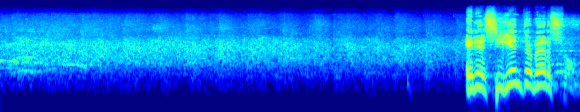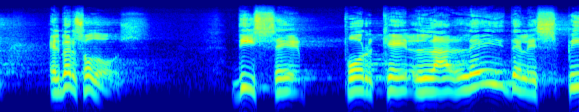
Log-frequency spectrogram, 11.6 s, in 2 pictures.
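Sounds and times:
crowd applause: 0:00.0 - 0:05.1
speech: 0:04.6 - 0:07.2, 0:08.1 - 0:11.5.

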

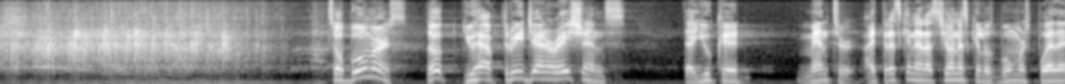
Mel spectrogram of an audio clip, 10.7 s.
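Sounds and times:
crowd clapping: 0:00.0 - 0:03.3
speech: 0:03.3 - 0:10.6.

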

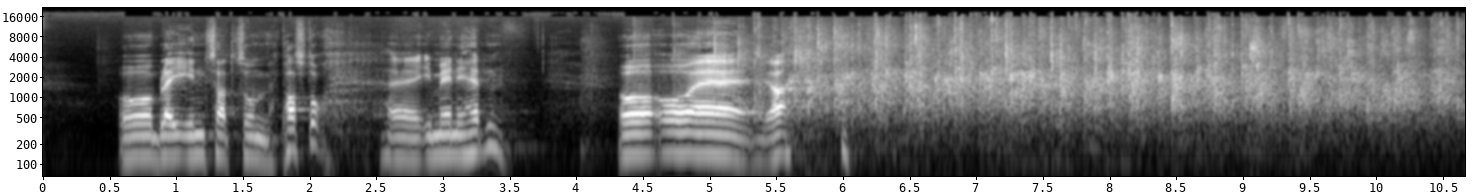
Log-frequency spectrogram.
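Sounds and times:
speech: 0:00.6 - 0:03.6, 0:04.3 - 0:06.2
audience clapping: 0:04.4 - 0:10.6.

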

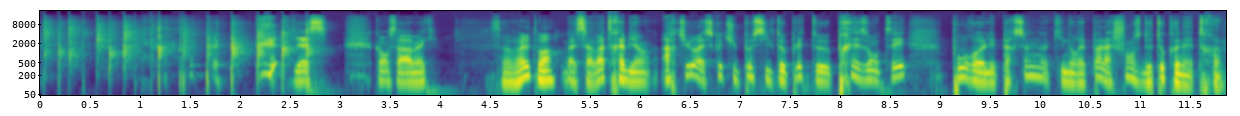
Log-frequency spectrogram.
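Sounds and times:
hand clapping: 0:00.0 - 0:02.9
laughter: 0:01.0 - 0:02.6
speech: 0:01.5 - 0:11.8.

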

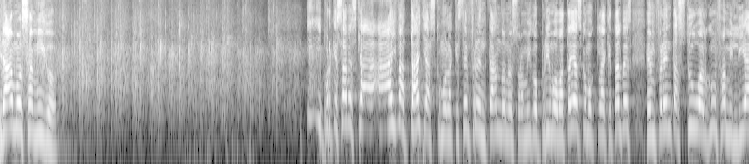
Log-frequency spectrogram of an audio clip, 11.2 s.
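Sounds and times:
speech: 0:00.0 - 0:01.0, 0:04.8 - 0:11.2
audience applause: 0:00.0 - 0:05.3.

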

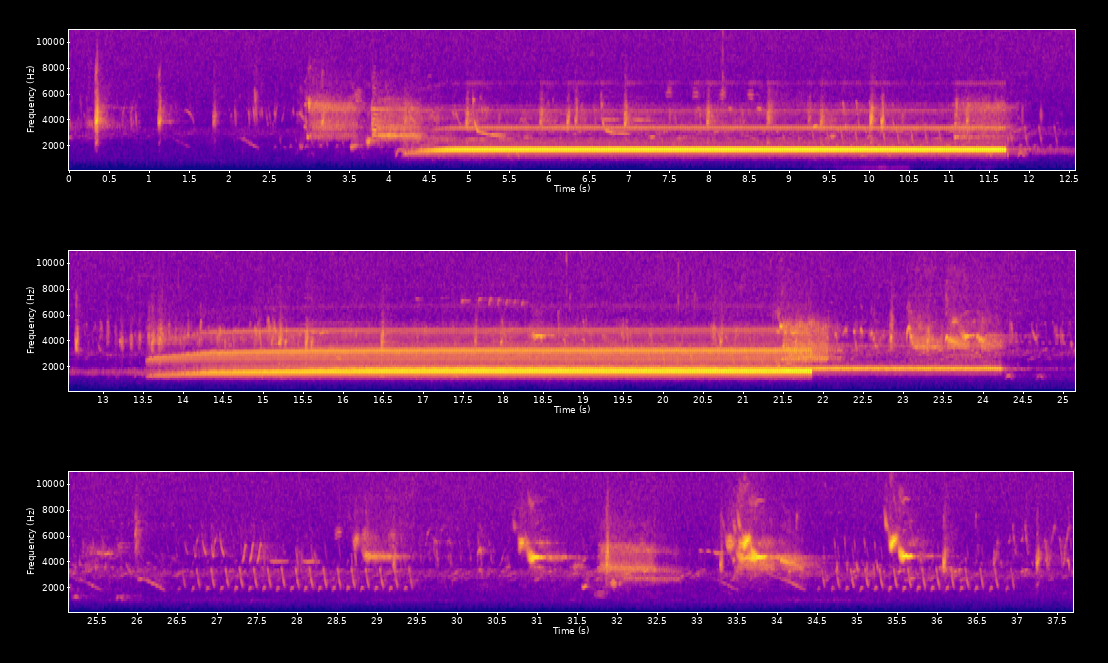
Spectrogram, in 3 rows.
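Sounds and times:
frog trill: 0:04.2 - 0:12.0, 0:13.6 - 0:24.3.

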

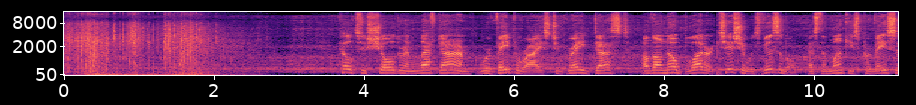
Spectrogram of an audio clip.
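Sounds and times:
small explosion: 0:00.0 - 0:02.6
speech: 0:03.7 - 0:11.1.

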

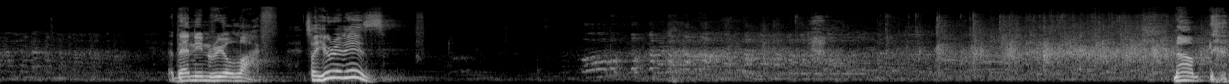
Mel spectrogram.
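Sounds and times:
audience laughing: 0:00.0 - 0:01.4, 0:05.8 - 0:12.2
speech: 0:01.7 - 0:04.0, 0:11.8 - 0:12.2
audience clapping: 0:07.3 - 0:12.2.

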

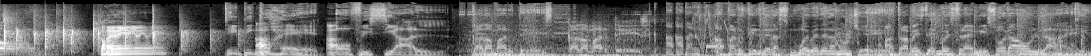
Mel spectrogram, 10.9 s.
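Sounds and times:
sharp hand claps: 0:00.0 - 0:02.7
speech: 0:01.0 - 0:01.7, 0:02.3 - 0:10.9.

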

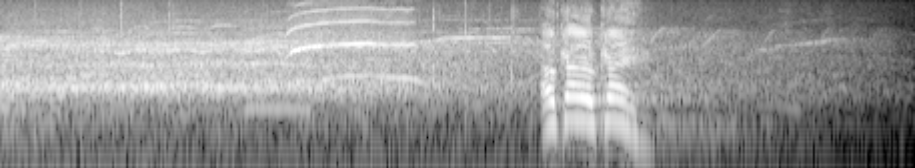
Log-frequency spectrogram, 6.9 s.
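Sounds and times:
crowd cheering and applauding: 0:00.0 - 0:04.6
shrill whistles: 0:01.6 - 0:04.0
speech: 0:04.0 - 0:04.9.

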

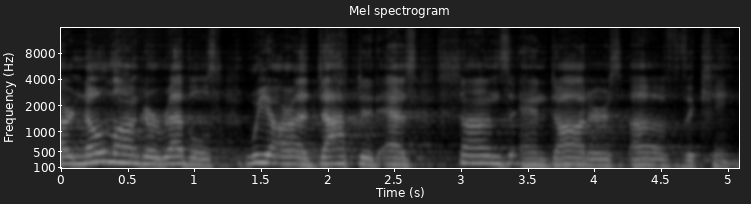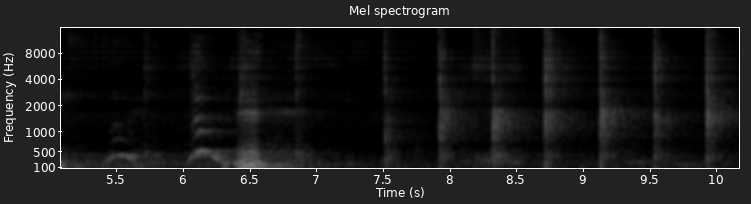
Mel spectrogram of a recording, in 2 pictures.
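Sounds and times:
speech: 0:00.0 - 0:05.2, 0:06.4 - 0:06.7
single awkward hand clap: 0:07.5 - 0:10.1.

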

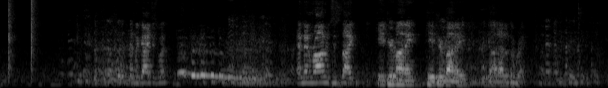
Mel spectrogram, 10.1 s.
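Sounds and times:
sharp hand claps: 0:00.1 - 0:00.8
laughter: 0:01.0 - 0:05.0, 0:07.1 - 0:10.1
speech: 0:01.3 - 0:10.1.

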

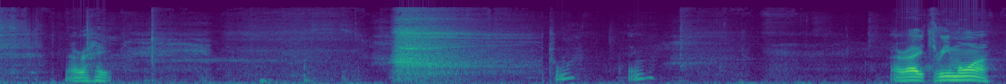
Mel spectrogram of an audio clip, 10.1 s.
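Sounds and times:
breathing after an arm exercise: 0:00.0 - 0:00.6, 0:01.2 - 0:05.5, 0:06.6 - 0:08.9
speech: 0:00.6 - 0:01.2, 0:05.5 - 0:06.6, 0:08.9 - 0:10.0.

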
